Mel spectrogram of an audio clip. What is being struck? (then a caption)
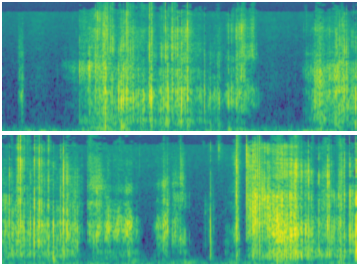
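Small zippered cosmetic pouch with a glitter-coated surface. Long nails tap and scratch the sparkly surface of a small zippered glitter-coated makeup pouch held in the hands. Dense, gritty crunching and rasping scrapes come in bursts, with sharp bright taps mixed in and brief quieter gaps between them. The overall level stays fairly quiet and close.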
